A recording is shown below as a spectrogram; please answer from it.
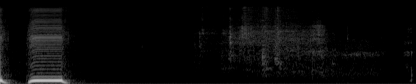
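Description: A short hummed 'mm' from a straining voice. A moment later comes a faint scraping and rubbing as the graphics card's metal bracket is worked against the steel PC case's slot opening.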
